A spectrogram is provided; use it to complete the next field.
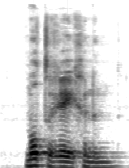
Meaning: to drizzle, rain lightly
- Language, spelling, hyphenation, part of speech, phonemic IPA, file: Dutch, motregenen, mot‧re‧ge‧nen, verb, /ˈmɔtˌreː.ɣə.nə(n)/, Nl-motregenen.ogg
